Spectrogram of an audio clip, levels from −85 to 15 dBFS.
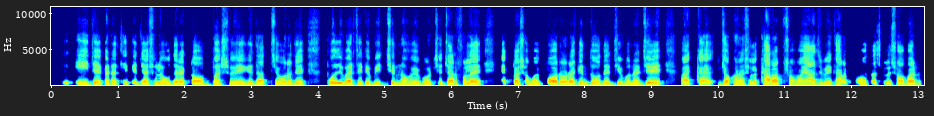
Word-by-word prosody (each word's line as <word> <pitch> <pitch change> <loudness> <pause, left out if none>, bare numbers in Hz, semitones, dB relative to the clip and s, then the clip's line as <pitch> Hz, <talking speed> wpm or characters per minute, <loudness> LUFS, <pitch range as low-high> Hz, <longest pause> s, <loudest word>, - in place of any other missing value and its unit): তো 410 - -5 0.2
এই 225 - +1
জায়গাটা 220 0 +1
থেকে 205 +1 -5 0.2
আসলে 200 +1 -2
ওদের 180 +1 +1
একটা 180 0 -1
অভ্যাস 165 +3 -3
হয়ে 150 - +1
গে 150 - +1
যাচ্ছে। 140 +4 -1
ওরা 175 +1 +1
যে 195 - +3 0.4
পরিবার 205 +1 +6
থেকে 205 0 -1
বিচ্ছিন্ন 190 +4 -3
হয়ে 165 -2 0
পড়ছে। 150 +1 -2
যার 165 -1 +4
ফলে 195 0 +3 0.5
একটা 185 +3 0
সময় 210 0 -1
পর 210 -1 +7
ওরা 190 +1 +5
কিন্তু 200 0 -2
ওদের 190 +1 -1
জীবনে 190 +2 -1 0.2
যে 205 - +7 0.5
আ - - +5 0.2
কে 190 - +1 0.3
যখন 195 +1 +2
আসলে 215 +3 -2
খারাপ 205 +2 +5
সময় 215 0 -2
আসবে 185 -6 -2
খারাপ 160 +1 -1
সময় 200 0 -1
তো - - -20
আসলে 210 +2 -7
সবার 195 +2 +4
195 Hz, 185 wpm, -20 LUFS, 180-210 Hz, 0.5 s, পর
